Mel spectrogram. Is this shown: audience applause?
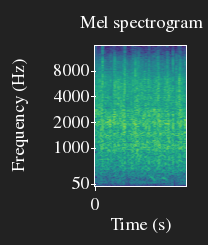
yes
